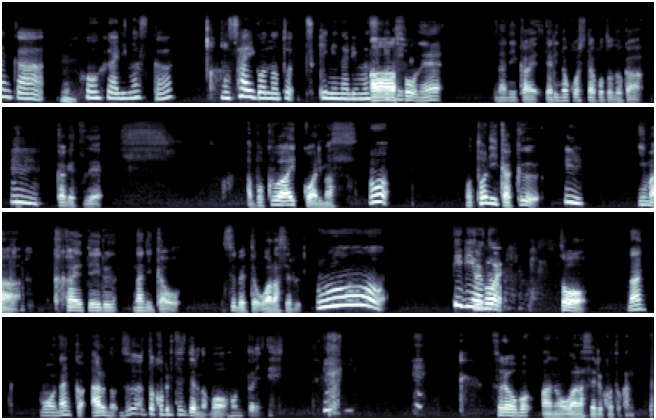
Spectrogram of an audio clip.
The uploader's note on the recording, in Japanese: 今日は久しぶりに遠隔収録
